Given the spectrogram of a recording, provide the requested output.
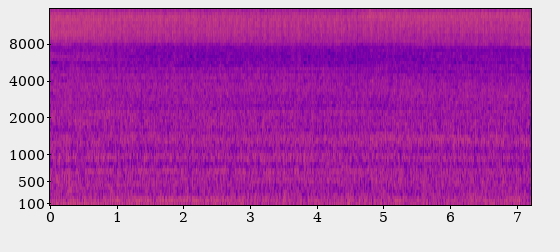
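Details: VW Golf 6 TSI at warm-up idle, filmed under the bonnet: uneven, lumpy low throb under a steady hiss, engine shaking with vibration felt through the car for about 30 seconds; rough idle, owner suspects misfire, cause unconfirmed.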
